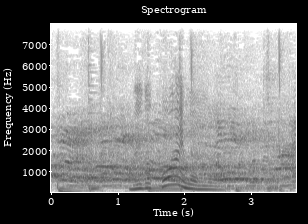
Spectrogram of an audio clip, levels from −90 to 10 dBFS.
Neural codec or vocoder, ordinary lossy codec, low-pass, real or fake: none; none; none; real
